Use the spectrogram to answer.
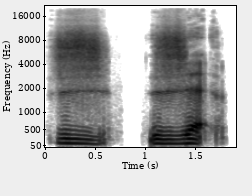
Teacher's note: Z is not pronounced like S. It's a voiced Z like in English. You need to feel the vibration in your teeth.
